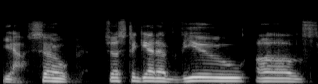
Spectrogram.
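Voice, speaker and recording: Bee class guy on a video call, talks real slow, lots of ums, muffled lo-fi mic. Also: on the high side, a little mellow, dry recording. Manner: unhurried, thinking aloud with fillers while adjusting a microscope. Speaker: bee identification instructor. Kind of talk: live online microscope workshop. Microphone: computer mic on a video call.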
